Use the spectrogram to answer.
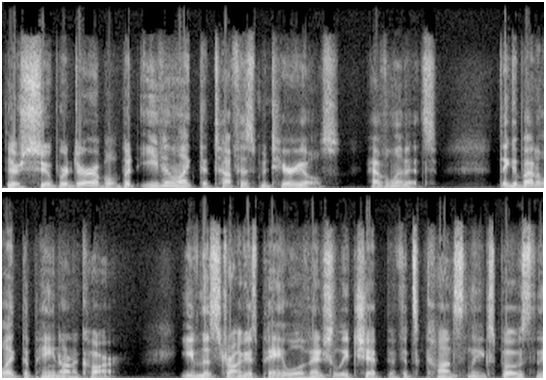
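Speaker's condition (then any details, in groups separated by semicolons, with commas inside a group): No condition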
